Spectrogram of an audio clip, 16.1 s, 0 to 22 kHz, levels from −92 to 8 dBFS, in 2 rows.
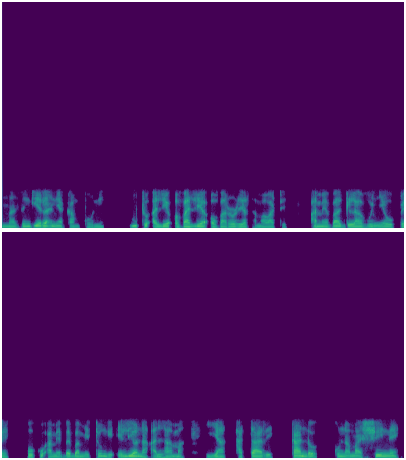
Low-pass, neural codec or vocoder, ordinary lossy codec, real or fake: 3.6 kHz; codec, 16 kHz, 4 kbps, X-Codec, WavLM features, trained on Multilingual LibriSpeech; Opus, 32 kbps; fake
